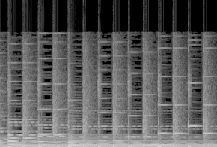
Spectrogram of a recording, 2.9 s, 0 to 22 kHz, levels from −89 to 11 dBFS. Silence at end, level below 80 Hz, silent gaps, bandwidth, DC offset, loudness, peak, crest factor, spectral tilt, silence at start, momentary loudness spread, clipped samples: 0 s; -18 dBFS; none; 18 kHz; 3%; -8 LUFS; 0 dBFS; 8 dB; -4.5 dB/octave; 0 s; 2 LU; 1%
